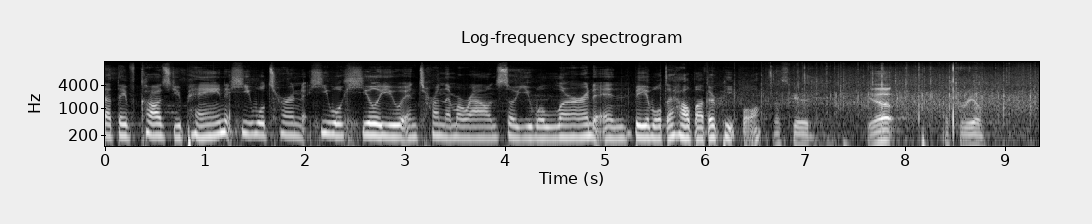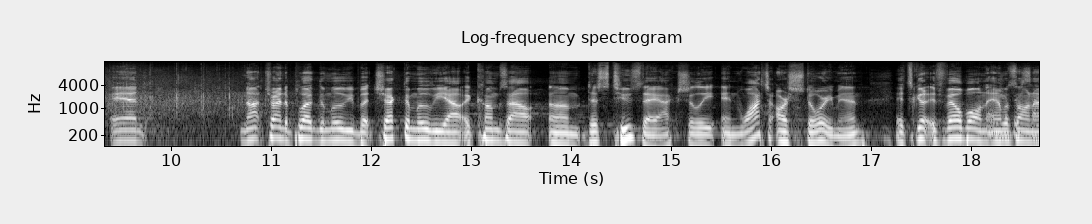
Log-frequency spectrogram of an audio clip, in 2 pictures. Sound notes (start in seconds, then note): 6.1 applause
